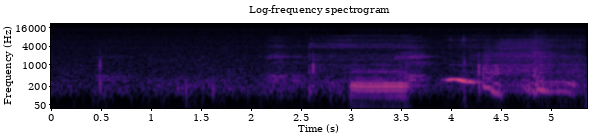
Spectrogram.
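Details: Asleep on the sofa: a short snore and a squeaky, whistling breath in a quiet room, light snoring.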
